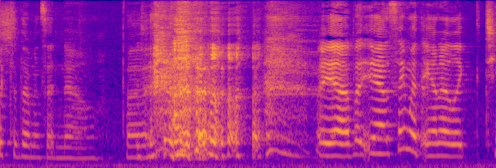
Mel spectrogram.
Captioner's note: laughing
